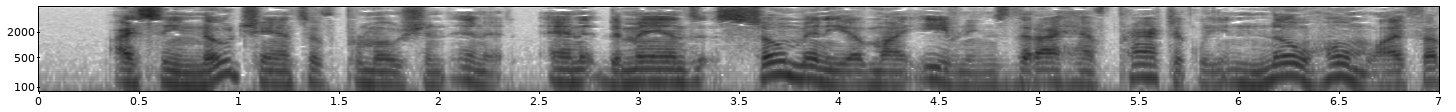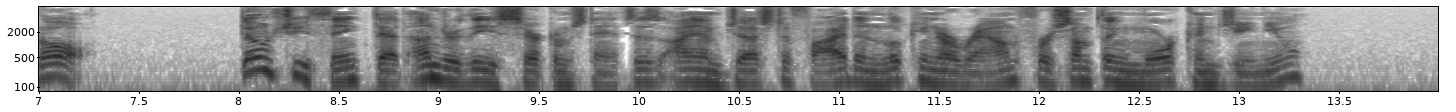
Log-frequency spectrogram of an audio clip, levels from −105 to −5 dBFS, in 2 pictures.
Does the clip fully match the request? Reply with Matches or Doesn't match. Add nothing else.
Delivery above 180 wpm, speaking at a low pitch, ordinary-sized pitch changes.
Matches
